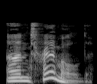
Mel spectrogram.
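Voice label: "untrammeled", British English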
